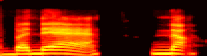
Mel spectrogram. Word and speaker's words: banana: is the long A, bana. Na. Na. Again, a sound. Banana. It's a three-syllable word. It has a complete vowel sound. This is the stressed syllable. Banana.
